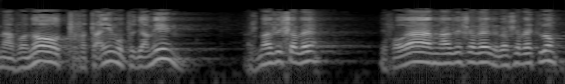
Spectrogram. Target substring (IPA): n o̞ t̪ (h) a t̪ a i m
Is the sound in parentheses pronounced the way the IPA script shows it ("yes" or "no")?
no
